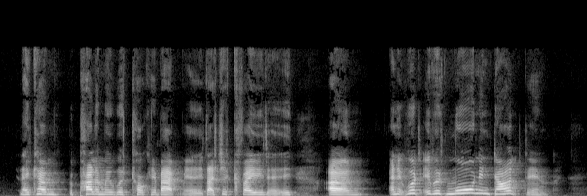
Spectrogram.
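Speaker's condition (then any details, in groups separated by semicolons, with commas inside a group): Deafness; hears song beat and singing but not words, heavy metal rock indistinct, uses sign language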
